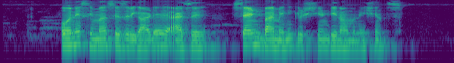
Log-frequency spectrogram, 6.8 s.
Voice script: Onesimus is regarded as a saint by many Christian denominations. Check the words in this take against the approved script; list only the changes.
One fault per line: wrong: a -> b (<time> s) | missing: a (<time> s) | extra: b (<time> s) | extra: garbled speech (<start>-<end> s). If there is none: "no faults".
no faults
